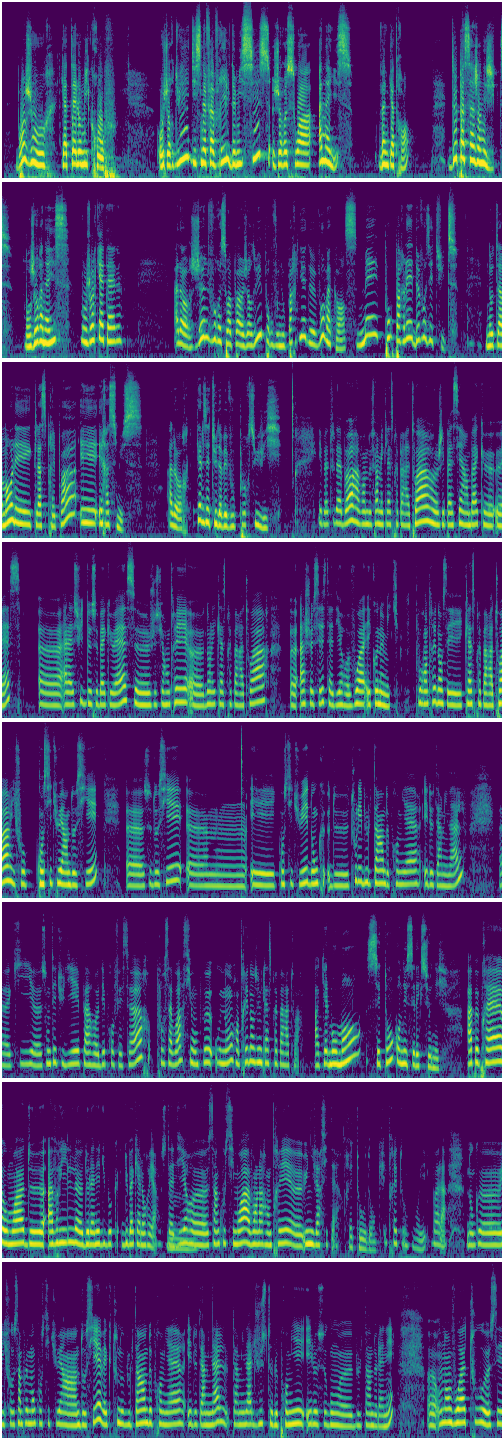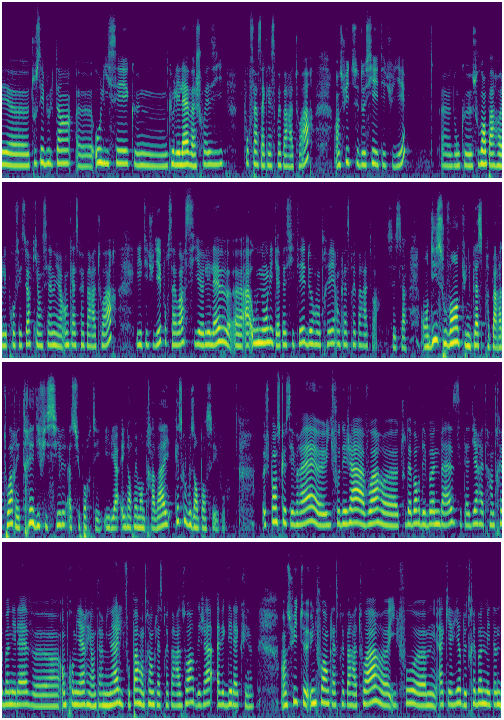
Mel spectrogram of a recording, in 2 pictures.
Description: Classes prépa, Erasmus, Sup de Co : témoignage d’une étudiante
